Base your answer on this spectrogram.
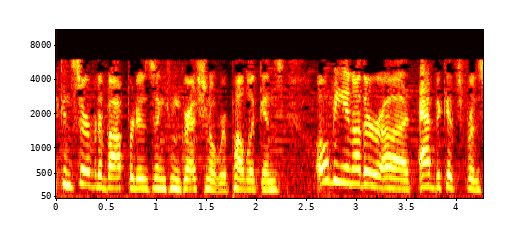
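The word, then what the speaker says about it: Obey: Obie. – The Wisconsin Democrat on the show. White House Appropriations Committee Chairman David Obie, the Wisconsin Democrat, who has long championed investment in pandemic preparation.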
